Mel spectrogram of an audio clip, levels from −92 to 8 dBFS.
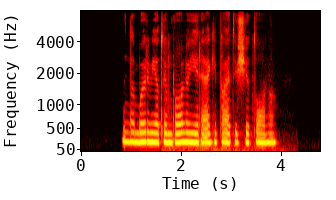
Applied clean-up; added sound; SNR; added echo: neural mask model DeepFilterNet 3.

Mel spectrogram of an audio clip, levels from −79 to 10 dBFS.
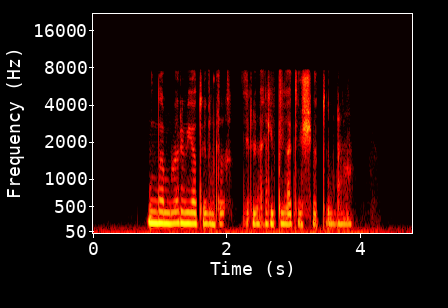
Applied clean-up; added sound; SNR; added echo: neural diffusion model UNIVERSE++.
